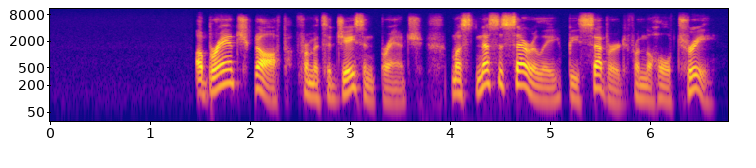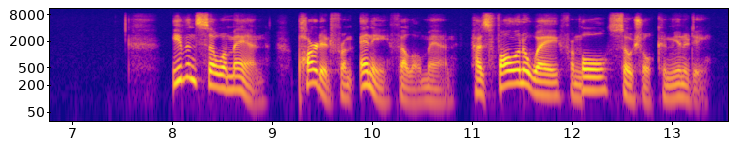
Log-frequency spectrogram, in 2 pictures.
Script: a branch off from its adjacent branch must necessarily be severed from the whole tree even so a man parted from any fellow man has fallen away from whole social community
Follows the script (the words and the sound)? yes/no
yes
